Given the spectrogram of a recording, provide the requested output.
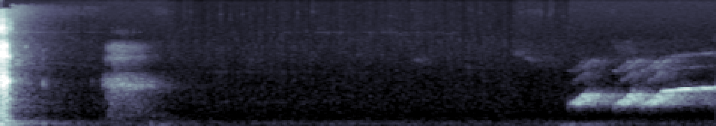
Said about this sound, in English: Oh my God, the ambulances today. I'm sorry, everybody. We're not hearing it as much. Well, I'm not hearing it as much. Hopefully they're not coming through. It's just police sirens and ambulances where they want to go through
